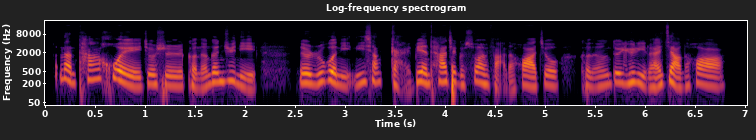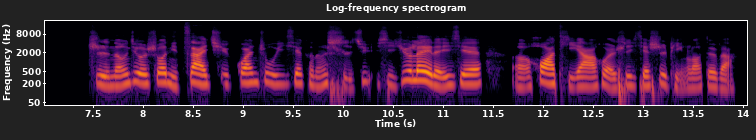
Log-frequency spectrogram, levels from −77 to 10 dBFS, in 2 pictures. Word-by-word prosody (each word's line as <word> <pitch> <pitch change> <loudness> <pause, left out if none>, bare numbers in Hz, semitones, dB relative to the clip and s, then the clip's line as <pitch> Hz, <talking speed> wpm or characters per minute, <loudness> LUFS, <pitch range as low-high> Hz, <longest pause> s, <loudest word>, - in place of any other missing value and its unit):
那 280 -3 +5
它 275 +7 -2
会 225 - +4
就 195 +4 -2
是 175 -3 -3
可 155 - -3
能 155 +3 -5
根 230 0 +2
据 250 +1 -2
你 150 - -4 0.4
就 220 - +3
是 210 - +6
如 225 +4 -2
果 250 - +8
你 175 -5 -5
你 205 +5 -4
想 230 -1 -2
改 - - -6
变 240 -2 +4
它 235 +3 +3
这 - - +2
个 190 - -8
算 220 +1 0
法 180 - -5
的 120 - -10
话， 170 +2 +4
就 175 0 -4 0.2
可 180 - -7
能 175 +4 -7
对 225 +1 0
于 220 +2 -1
你 200 -5 -2
来 160 +2 0
讲 160 - +5
的 175 - -11
话， 180 -5 +2 0.6
只 185 -3 -3
能 175 +3 -2
就 225 -2 +1
是 200 - +2
说 225 +2 +1
你 180 -6 -5
再 205 +3 +4
去 195 +1 -11
关 220 +3 0
注 220 -3 -6
一 195 - -13
些 210 +2 -3
可 190 -2 -11
能 175 +2 -8
屎 155 -7 -10
剧 240 - -14
喜 195 -1 -14
剧 260 +10 -4
类 260 -3 +8
的 180 - +2
一 165 +3 -3
些， 200 +1 +1 0.3
呃， 155 0 -6
话 210 +3 +5
题 165 -4 -10
啊， 165 -1 +3
或 - - -2
者 145 - -6
是 180 - -6
一 - - -7
些 175 +1 -4
视 195 +3 -5
频 165 - -13
了， 150 +1 -6
对 160 -1 -4
吧？ 140 -2 -4
195 Hz, 310 characters per minute, -22 LUFS, 170-225 Hz, 0.6 s, 果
